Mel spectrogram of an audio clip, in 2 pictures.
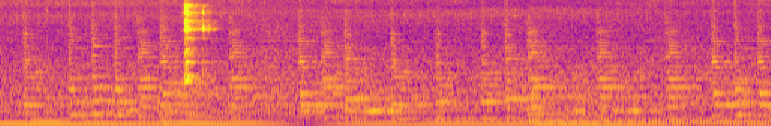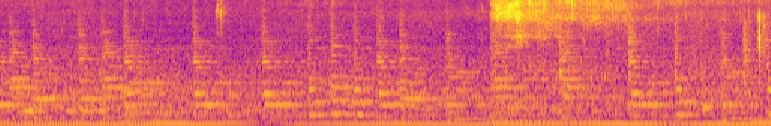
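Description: Vada pav vadas (potato fritters) frying in hot oil, a soft steady sizzle and bubble at low level, with a sharp metallic clink near the start and a brief brighter hiss later on.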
